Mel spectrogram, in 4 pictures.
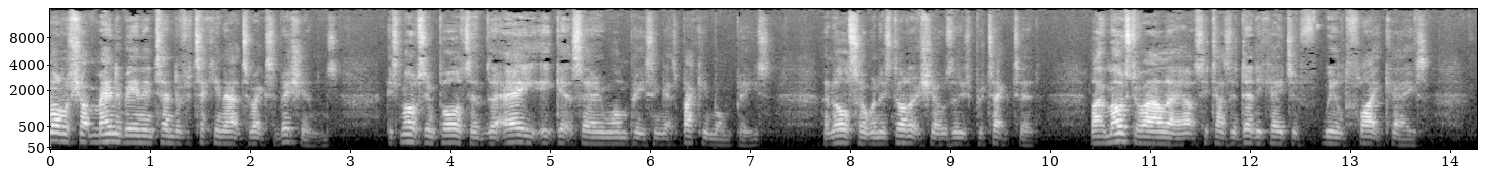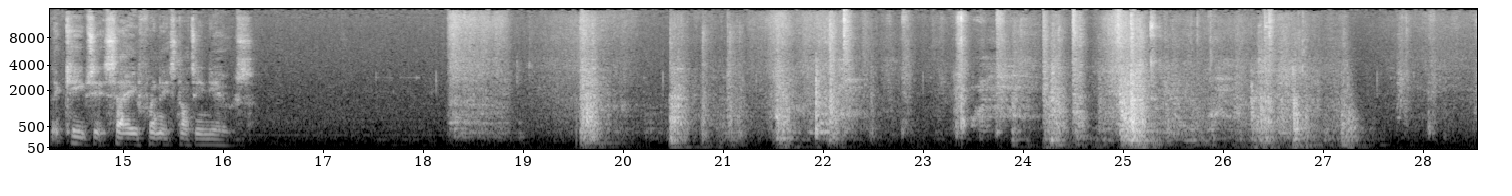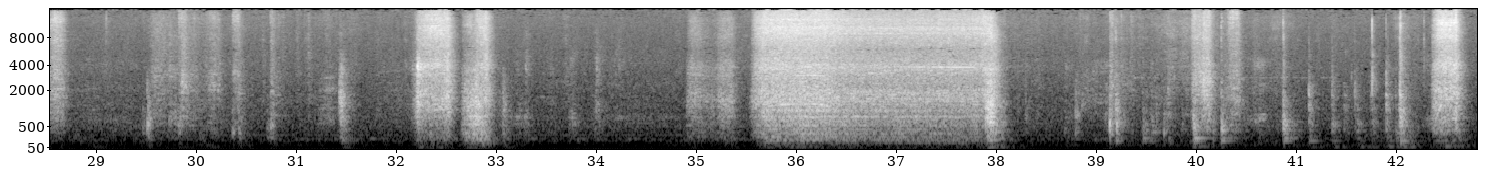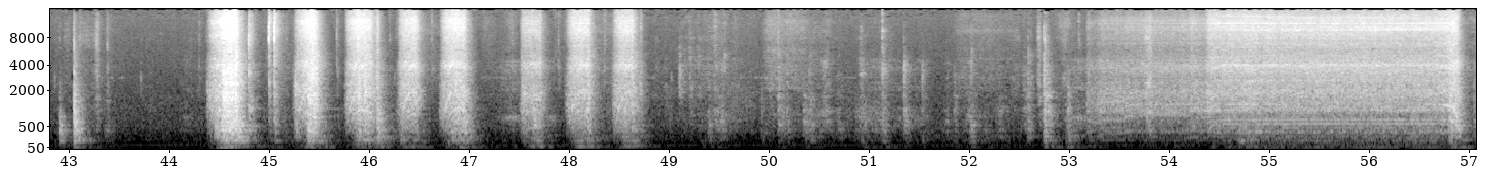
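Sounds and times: cordless drill whirring: 35.0 - 38.1, 42.4 - 42.7, 45.3 - 48.8, 53.2 - 57.0.

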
